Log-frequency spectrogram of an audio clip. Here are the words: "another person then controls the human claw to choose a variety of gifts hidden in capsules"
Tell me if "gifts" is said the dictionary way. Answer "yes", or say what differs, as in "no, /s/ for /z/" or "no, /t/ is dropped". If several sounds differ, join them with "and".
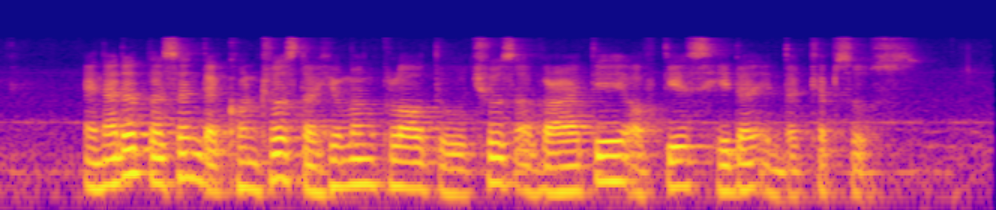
no, /f/ is dropped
